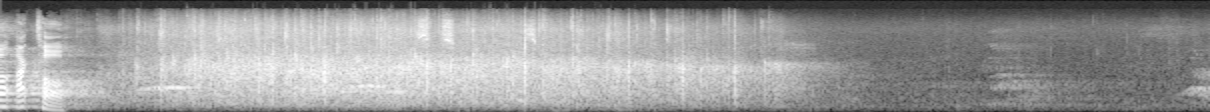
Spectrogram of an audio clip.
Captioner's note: applause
